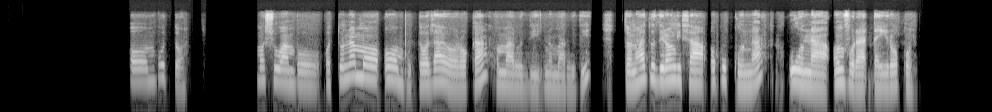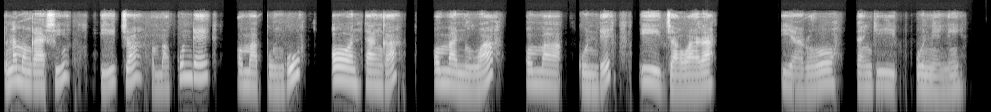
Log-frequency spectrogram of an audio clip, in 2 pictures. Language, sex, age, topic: Oshiwambo, female, 25-35, agriculture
